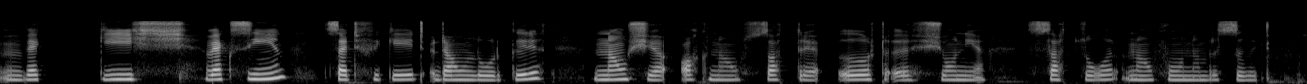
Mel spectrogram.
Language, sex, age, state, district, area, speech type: Kashmiri, female, 30-45, Jammu and Kashmir, Budgam, rural, read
